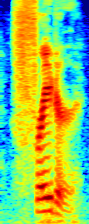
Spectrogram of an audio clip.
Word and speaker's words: freighter: And last word here is freighter. Fray. Okay, it's the AIGH makes a long A sound.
